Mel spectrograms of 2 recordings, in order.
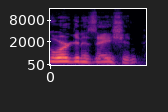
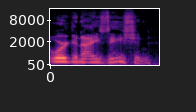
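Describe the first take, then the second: First: It is said in a plain, non-Canadian accent. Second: It is said in a Canadian accent.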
